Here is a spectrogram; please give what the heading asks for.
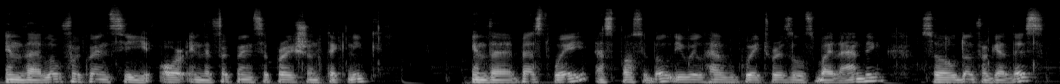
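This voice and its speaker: A non-native English-speaking man explaining a photo retouching process step by step, with frequent "uh" fillers and halting phrasing. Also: fairly low pitch, a little mellow. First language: not English. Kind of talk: screen-recorded software tutorial.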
